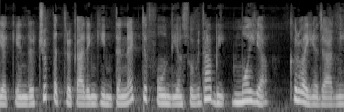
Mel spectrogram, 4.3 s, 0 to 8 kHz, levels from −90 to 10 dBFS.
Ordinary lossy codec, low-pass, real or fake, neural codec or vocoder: none; 7.2 kHz; real; none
